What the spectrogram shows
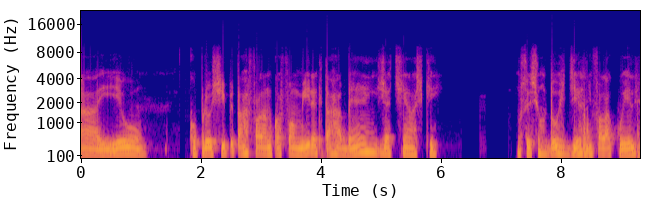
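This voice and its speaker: With a dark, mellow tone and medium pitch, a man speaks at a fairly slow pace in a monotone, flat intonation, leaving long, frequent pauses. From Bahia, Brazil (rural interior). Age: 20s. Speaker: migrant telling his story. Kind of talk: personal testimony. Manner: casual, with fillers.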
